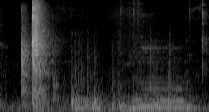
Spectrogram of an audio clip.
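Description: Acoustic guitar being handled as it is picked up: a single knock about a third of a second in, then its strings ringing softly and steadily.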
